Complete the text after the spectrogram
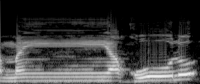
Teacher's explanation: نون کو یا کر کے یا کا یا میں ادغام کر دیں گے، یہ بن جائے گا من یقول.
